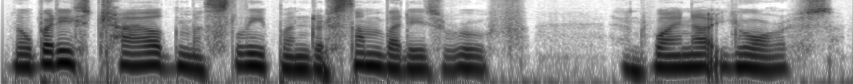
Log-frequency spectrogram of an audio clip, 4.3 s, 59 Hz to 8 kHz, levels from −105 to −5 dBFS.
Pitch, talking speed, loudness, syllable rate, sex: 155 Hz, 140 wpm, -17 LUFS, 4.7 syllables/s, female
